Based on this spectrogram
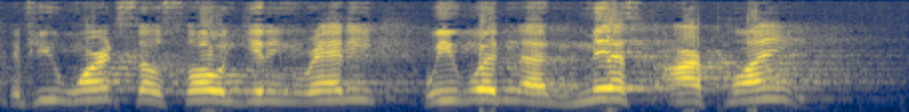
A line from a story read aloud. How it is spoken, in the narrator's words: The husband was so angry, he yelled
